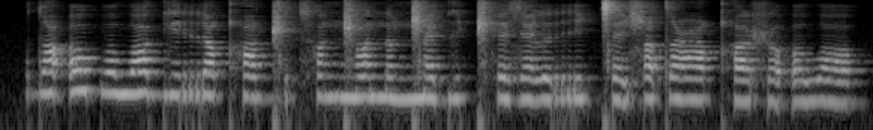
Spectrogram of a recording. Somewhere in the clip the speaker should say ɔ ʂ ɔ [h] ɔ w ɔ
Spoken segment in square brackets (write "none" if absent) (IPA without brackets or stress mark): ʔ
